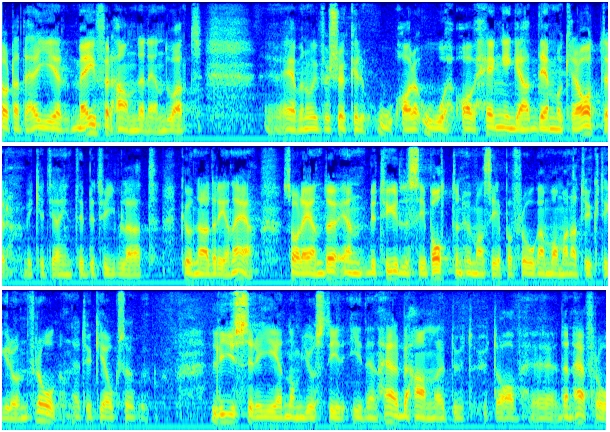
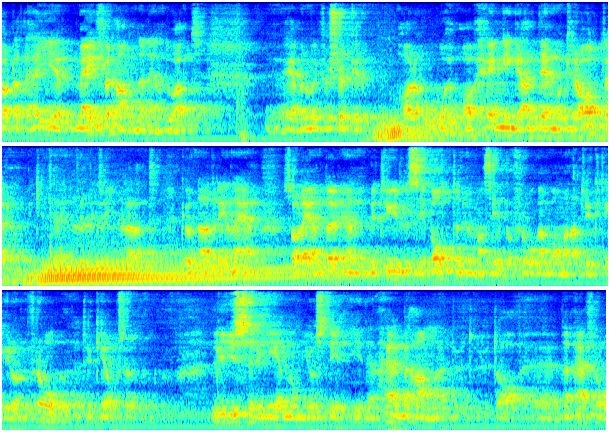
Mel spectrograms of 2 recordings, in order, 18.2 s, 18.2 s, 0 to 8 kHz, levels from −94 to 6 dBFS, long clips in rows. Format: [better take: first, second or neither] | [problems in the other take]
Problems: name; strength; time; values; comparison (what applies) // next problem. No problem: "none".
first | background sound (Motor vehicle (road)); 5 dB below the speech // room echo; dies away in 0.9 s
